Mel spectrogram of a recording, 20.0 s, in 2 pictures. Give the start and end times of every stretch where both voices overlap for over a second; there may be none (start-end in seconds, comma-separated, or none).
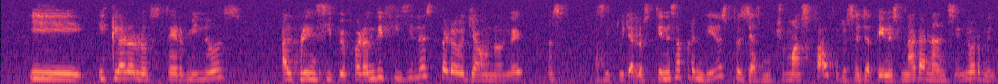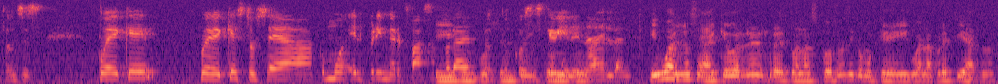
14.4-15.9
